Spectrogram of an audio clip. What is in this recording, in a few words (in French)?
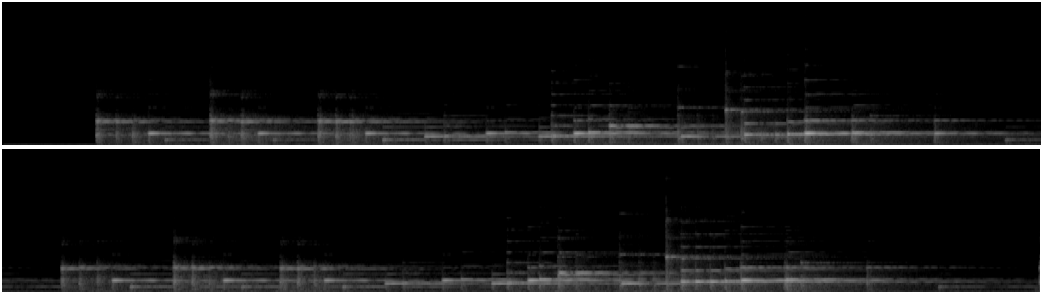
carillon des etoiles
